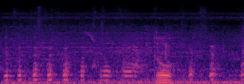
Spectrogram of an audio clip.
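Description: Chickens clucking in a quick, even run of short notes, about six a second.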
